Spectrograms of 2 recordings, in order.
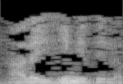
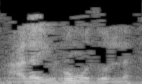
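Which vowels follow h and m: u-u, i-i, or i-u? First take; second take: i-i; u-u. First: Both the h and the m take i vowels. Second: Both the h and the m take u vowels. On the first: "بالكسر" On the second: "يضم ضمتين"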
